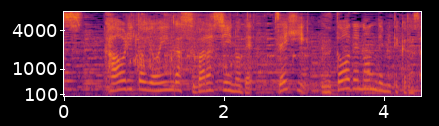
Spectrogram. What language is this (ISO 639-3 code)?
jpn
